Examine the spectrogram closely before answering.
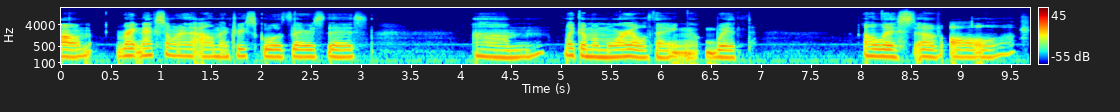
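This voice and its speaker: A woman with an American accent and a fairly low pitch, fairly even intonation, and long, frequent pauses, on a very clean recording with a silent background. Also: fairly slow pace. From Massachusetts. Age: 20s. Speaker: podcaster. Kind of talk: casual monologue. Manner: casual, filler-heavy.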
